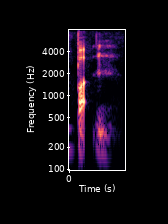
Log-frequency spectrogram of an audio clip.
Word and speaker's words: button: So you have to have two syllables, button, button.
